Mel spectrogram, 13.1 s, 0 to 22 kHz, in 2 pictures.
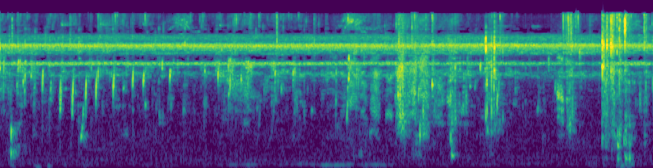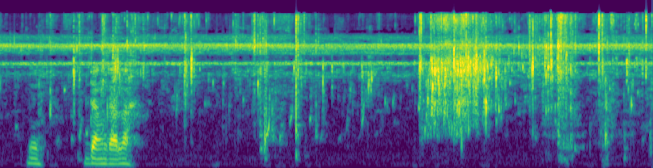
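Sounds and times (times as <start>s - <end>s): crickets chirping: 0.0s - 13.0s
short wet splashes: 3.8s - 13.0s.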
